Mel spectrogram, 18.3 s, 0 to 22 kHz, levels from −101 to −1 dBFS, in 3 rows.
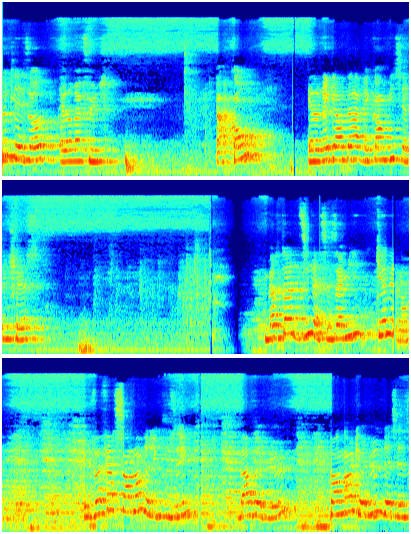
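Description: At 4.33 to 4.40 s and 9.18 to 9.26 s, damaged data in a compressed stream makes the decoder misread frames and lose sync, giving a brief chirp, squawk, click or short hole. Each appears as a smeared, blocky patch lasting about 70 to 80 ms on the spectrogram, with a garbled waveform. At 10.87 s a bit error spike, one sample jumping by a power of two, produces a sharp tick. It shows as a thin full-height vertical line on the spectrogram and a lone needle in the waveform. The same damaged-stream glitch returns at 11.94 to 12.00 s. A second single-sample bit error tick follows at 14.87 s, and the last corrupted patch comes at 15.12 to 15.19 s.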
